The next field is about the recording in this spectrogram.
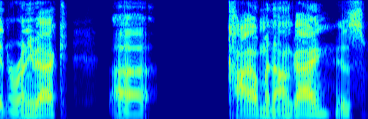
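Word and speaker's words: Monangai: Uh Kyle Manongi is how they said it.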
